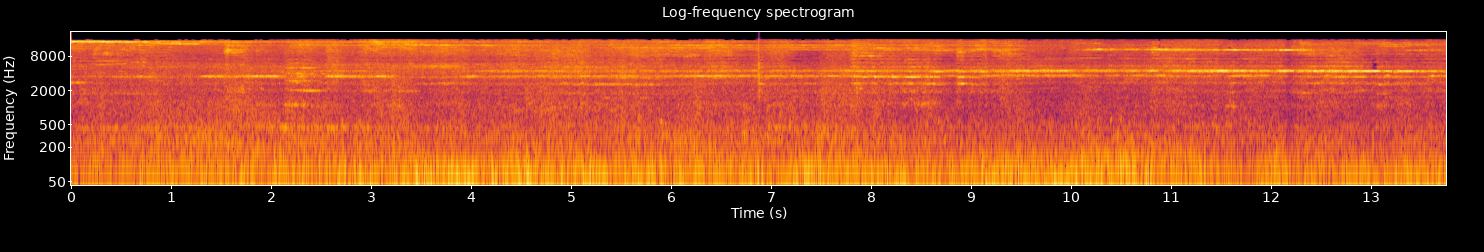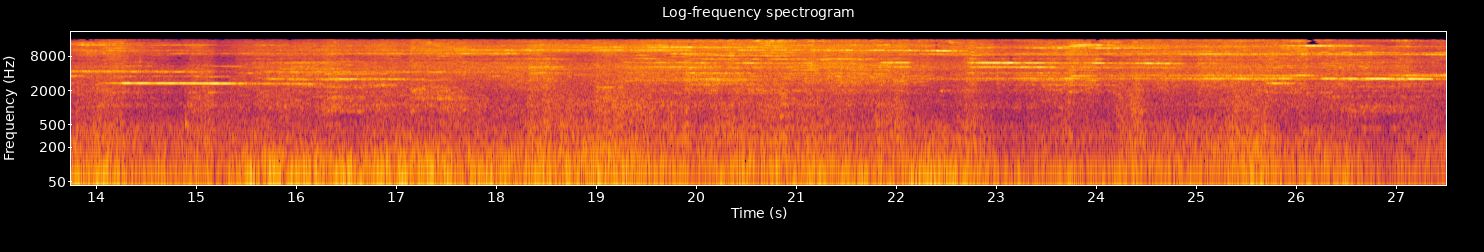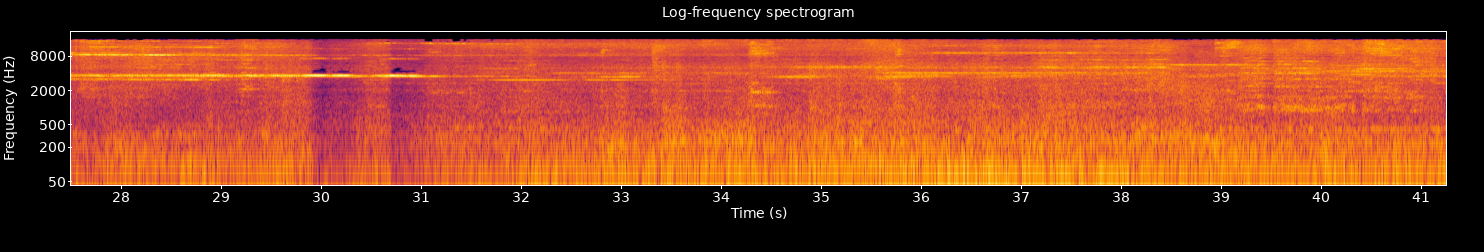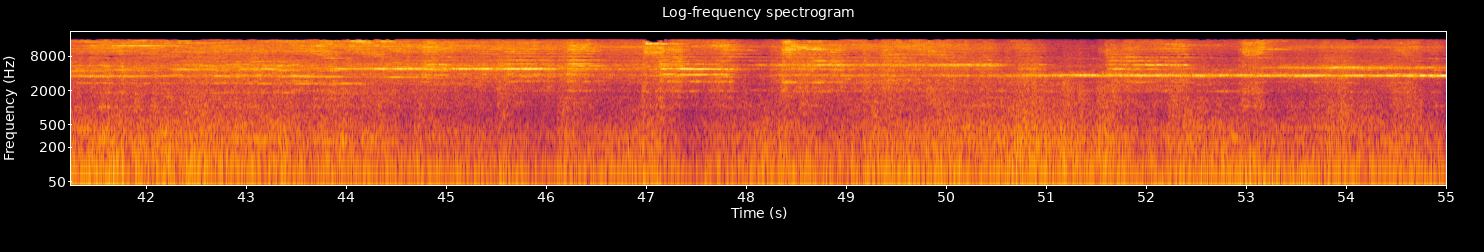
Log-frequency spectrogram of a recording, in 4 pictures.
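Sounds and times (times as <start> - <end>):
freight train rumble: 0.0 - 55.0
high wheel squeals: 0.0 - 55.0.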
